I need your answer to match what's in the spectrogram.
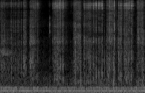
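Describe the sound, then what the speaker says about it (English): Scissors trimming excess paper from an envelope corner bookmark, quiet, close snipping and scraping strokes in an irregular rhythm, with no talk. "I'm going to cut off that excess"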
